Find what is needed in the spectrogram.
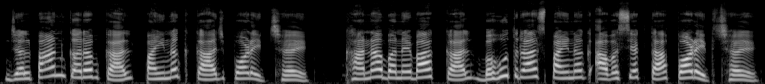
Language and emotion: Maithili, neutral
